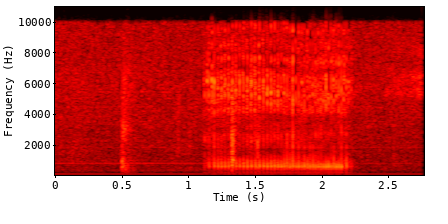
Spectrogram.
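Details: English bulldog puppy snoring: a brief snort, then one long rattling, fluttering snore on a single breath over low room hum.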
